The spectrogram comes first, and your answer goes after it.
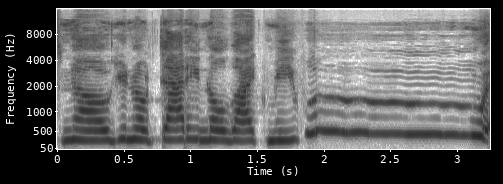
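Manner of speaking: lightly voiced tipsy mother, ending in a high woo; deaf mother. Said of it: "she says".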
